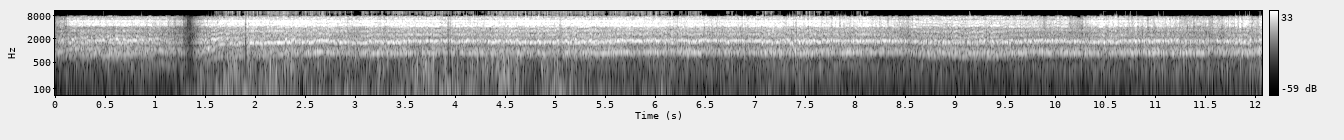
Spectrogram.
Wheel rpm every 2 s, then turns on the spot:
110, 210, 220, 230, 220, 230.
none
